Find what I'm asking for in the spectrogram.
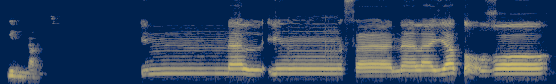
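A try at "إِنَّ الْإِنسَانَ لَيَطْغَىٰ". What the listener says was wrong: Antum ada campuran tuh. Gho-nya jangan ada campuran kho. Layat tuh gho. Jadi gho-nya keluar memang, cuman bercampur dengan bunyi kho. Layat tuh gho. Tapi gho. Kalau kho di bawahnya, kalau gho di atas.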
